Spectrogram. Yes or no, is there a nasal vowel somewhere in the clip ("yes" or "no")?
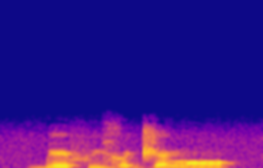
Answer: yes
